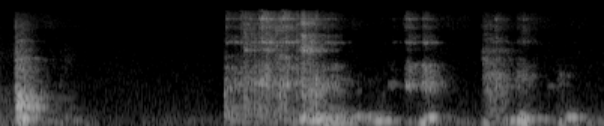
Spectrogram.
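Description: A short, sharp burst right at the start, then from about a second and a half in, glassware clinking and clattering as a shot glass is fetched.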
